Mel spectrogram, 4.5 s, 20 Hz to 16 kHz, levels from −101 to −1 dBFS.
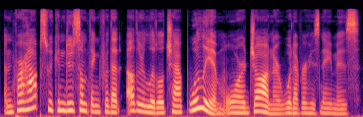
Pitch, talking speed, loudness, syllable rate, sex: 190 Hz, 250 wpm, -17 LUFS, 6.2 syllables/s, female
